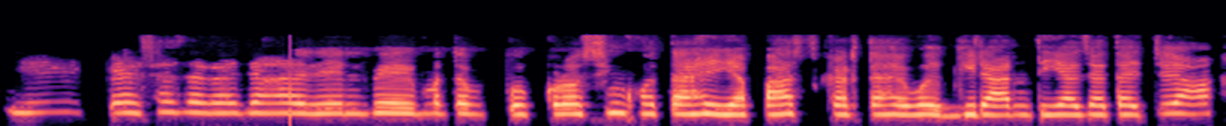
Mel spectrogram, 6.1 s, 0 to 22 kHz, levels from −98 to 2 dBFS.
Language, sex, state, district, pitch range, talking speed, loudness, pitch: Hindi, female, Bihar, Saharsa, 280-320 Hz, 215 wpm, -16 LUFS, 295 Hz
